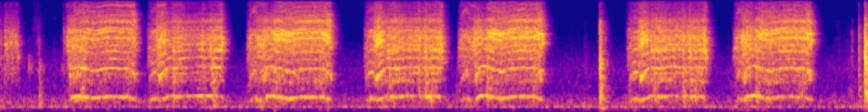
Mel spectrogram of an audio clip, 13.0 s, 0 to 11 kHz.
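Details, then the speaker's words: FMS PC-21 Pilatus RC plane (1100mm) landing-gear retract during build: repeated roughly one-second whirring bursts with a wavering electric-motor tone, gear not working; all three retracts were later found faulty. "it's like that one's trying to work. I can hear it. Huh. That's weird."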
